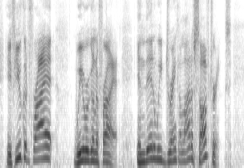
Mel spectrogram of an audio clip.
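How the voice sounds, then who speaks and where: Moderate pace and ordinary pitch variation in an American accent, on a very clean recording with a silent background. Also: man. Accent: Southern US accent, noticeable to outsiders. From US South, Georgia. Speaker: podcast host, weight loss coach. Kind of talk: casual podcast monologue.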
